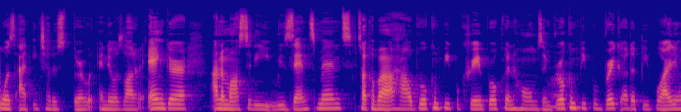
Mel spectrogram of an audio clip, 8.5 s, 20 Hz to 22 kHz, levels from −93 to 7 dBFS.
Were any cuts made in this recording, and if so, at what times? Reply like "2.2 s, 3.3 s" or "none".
4.3 s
